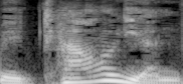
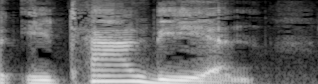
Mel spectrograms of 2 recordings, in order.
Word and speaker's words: Italian: We will try some Italian food. 我们将要，这是未来时，所以加了这个助动词 will。 We will，当然你也可以变成 we 加一撇加两个 ll， will 也都可以。 We will try 就尝试 some 若干的一些 Italian。我们呢很快会念成 Italian，它发脸的音，哎，不是 Italian 这样念 Italian food，好，一条眼好像念成一条眼，就像一百万啊，常常会听到我们老中念成的 million，不是在美式英语念成 million，没有眼睛。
